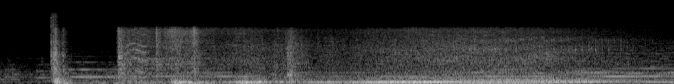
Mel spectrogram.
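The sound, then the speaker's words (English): A sharp thunk is followed by a red truck's engine turning over as a man in a Santa hat gets in, settling into a steady rumble with a low droning hum that swells slightly toward the end. “He gets in a red truck.”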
